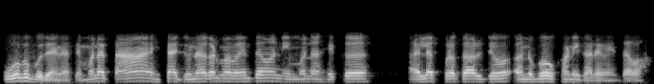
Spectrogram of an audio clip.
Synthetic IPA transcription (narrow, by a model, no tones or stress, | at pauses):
ʊɦobɪbʊd̪ʱaːɪ̃nd̪aːsẽmɐnət̪ɐãɦɪt̪ãd͡ʑʊnaːɡəɽmãʋẽːn̆d̪aɦanĩmɐnəɦɪkʊ | ɐləɡ̚pɾɐkaːɾd͡ʑoːʔɐnʊbʱəʋkʰaɽ̃ikəɾeʋẽːn̆d̪aɦaː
